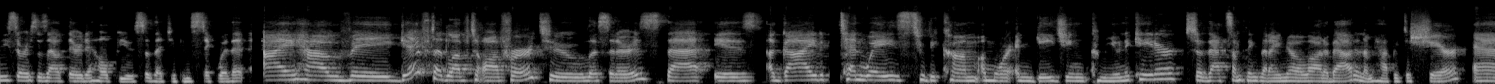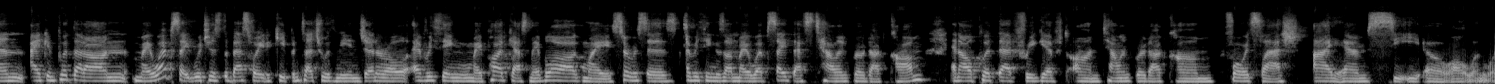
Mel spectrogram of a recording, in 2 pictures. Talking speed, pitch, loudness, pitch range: 200 wpm, 165 Hz, -25 LUFS, 150-185 Hz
